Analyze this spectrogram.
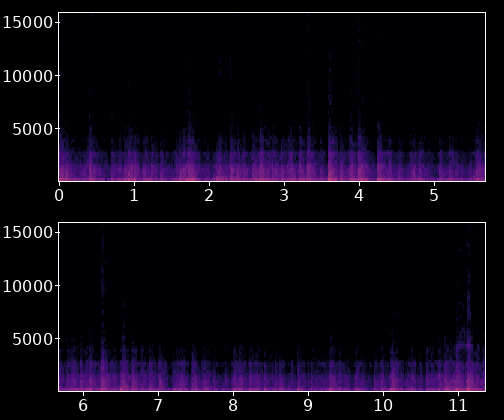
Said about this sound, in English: it's literally like a subwoofer like like wom wom wom wom wom wom like that kind of sound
